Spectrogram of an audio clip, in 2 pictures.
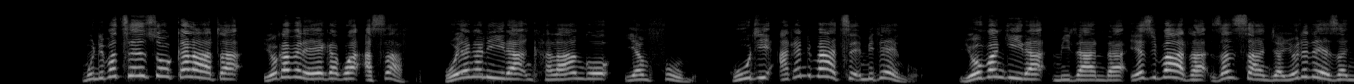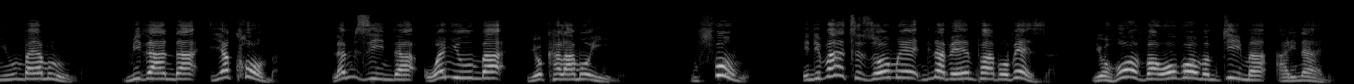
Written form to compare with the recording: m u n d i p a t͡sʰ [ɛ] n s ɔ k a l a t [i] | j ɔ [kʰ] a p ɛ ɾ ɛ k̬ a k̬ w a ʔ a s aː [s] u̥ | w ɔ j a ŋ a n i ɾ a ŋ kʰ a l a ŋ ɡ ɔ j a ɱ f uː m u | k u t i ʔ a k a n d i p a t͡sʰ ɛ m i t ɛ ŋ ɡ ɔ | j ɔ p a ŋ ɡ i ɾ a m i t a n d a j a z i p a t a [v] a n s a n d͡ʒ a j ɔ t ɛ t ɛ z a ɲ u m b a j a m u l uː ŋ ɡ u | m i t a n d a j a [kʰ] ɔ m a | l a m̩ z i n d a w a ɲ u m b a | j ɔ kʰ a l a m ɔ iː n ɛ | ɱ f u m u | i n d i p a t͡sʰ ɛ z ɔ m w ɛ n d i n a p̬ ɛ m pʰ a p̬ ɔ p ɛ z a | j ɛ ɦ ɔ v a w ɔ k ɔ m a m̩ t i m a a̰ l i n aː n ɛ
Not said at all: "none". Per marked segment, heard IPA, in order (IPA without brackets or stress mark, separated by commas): ɛ, a, k, f, z, kʰ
